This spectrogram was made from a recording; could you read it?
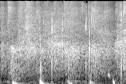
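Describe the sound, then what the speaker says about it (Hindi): Studio audience clapping on a Hindi morning talk show, a short burst of scattered, fairly close applause lasting about a second. "तालियां बजाएं इनके लिए।"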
